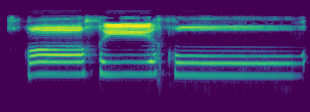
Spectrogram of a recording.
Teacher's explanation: Kha dia merupakan huruf yang hams dan rokhawah ya. Jadi ada aliran nafas dan suara.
